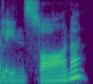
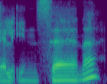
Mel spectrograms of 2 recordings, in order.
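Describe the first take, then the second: First: The long a vowel is thick and heavy. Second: The long a vowel is thin and light. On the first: The speaker calls it wrong. "It will not be" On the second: The speaker calls it right. "Sin is a simplified letter, so it will be"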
